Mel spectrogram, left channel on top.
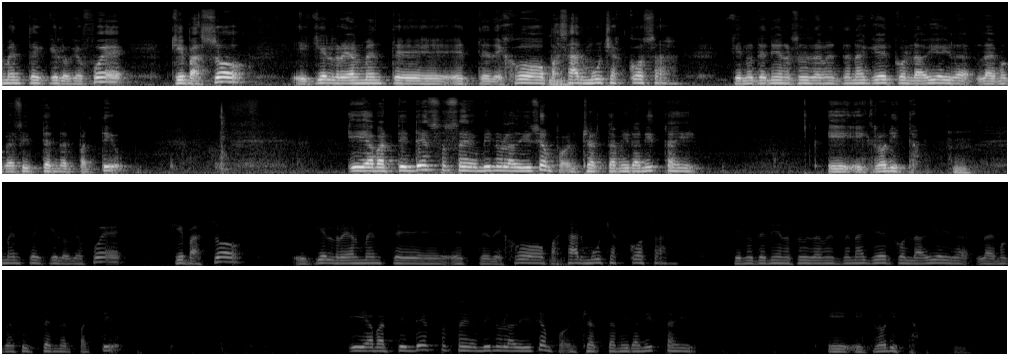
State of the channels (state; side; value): quieter; right; 26.1 dB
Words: qué es lo que fue, qué pasó, y que él realmente dejó pasar muchas cosas que no tenían absolutamente nada que ver con la vida y la democracia interna del partido. Y a partir de eso se vino la división entre altamiranistas y cloristas.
